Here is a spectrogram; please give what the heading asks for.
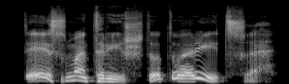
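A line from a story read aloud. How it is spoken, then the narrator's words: Creaky voice. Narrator (Russian): проскрипел Жигулин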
